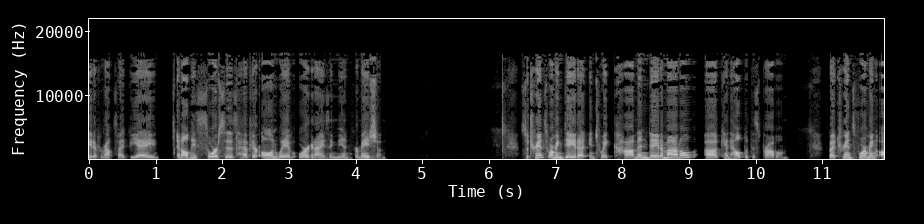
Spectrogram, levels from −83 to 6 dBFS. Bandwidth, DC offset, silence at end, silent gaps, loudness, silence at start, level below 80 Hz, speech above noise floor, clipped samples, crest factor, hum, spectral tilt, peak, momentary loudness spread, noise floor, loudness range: 17 kHz; under 0.1%; 0 s; none; -24 LUFS; 0 s; -70 dBFS; 60 dB; under 0.1%; 20 dB; none; -2 dB/octave; -6 dBFS; 12 LU; -84 dBFS; 7 LU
